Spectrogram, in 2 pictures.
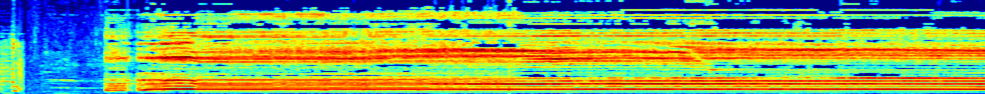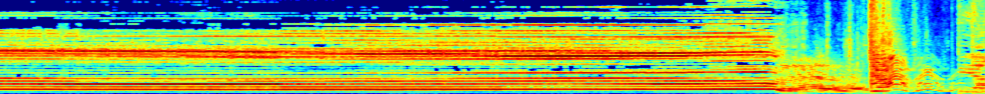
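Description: A rooster crowing one very long, unbroken crow: it begins about a second in with a short rising start, holds one steady pitch for some sixteen seconds, and falls away just before the end.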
